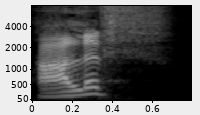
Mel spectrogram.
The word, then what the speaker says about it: Aleph: two letters of theirs is what they call Aleph. It starts with an A, but it sounds you kind of pronounce it like olive, and Bet.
